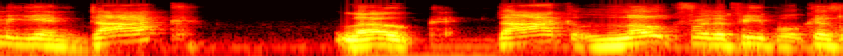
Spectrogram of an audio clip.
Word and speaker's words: Doc Loc: like you were saying how do people like to pronounce it DOC lock L it it it Rhymes so they just kind of immediately go for that's how I would saying I was like oh doc lock what they almost they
